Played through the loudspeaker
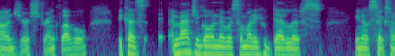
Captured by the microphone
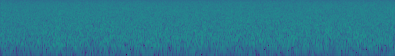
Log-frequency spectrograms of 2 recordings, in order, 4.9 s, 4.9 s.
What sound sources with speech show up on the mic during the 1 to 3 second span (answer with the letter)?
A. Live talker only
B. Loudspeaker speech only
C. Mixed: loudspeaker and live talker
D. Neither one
D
